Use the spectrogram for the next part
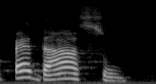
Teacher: pedaço também aí terminando aí essa sílaba com som de u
